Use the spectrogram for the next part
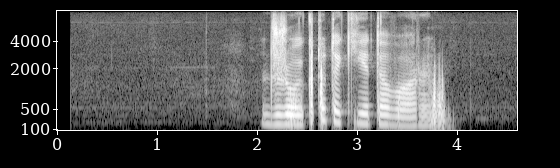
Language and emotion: Russian, neutral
